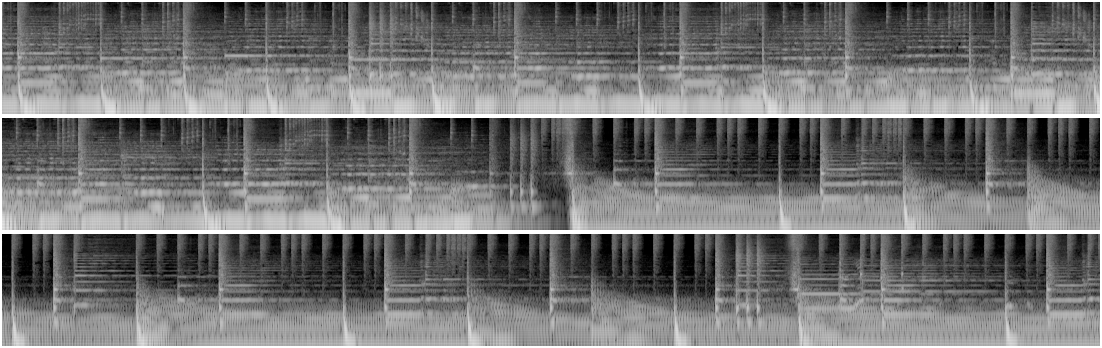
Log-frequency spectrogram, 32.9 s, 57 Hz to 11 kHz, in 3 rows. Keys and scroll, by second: 0.5 Delete, 1.4 Delete, 1.9 space, 2.2 v, 2.8 ctrl+t, 3.4 Return, 3.6 space, 4.5 space, 4.9 ctrl+t, 5.2 Return, 5.8 space, 7.8 Delete, 8.3 Right, 8.5 space, 9.8 alt+space, 11.1 space, 11.8 alt+space, 12.1 Down, 14.1 ctrl+t, 14.9 Return, 15.3 Delete, 15.6 space, 16.6 v, 18.3 space, 20.7 Delete, 21.2 v, 22.1 Delete, 22.4 v, 24.0 space, 25.5 space, 26.6 space, 28.1 Up, 28.2 Right, 28.4 Down, 31.3 space.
